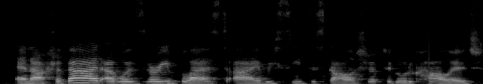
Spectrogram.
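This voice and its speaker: A woman with a Mandarin accent, fairly high pitch, fairly even intonation and a moderate pace. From Taiwan, then New York from age 13. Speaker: skincare business founder. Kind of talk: interview. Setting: live video stream.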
